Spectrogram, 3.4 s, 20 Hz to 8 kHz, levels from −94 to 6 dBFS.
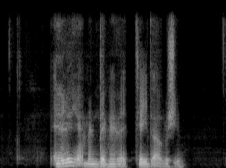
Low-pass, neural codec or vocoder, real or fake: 7.2 kHz; codec, 16 kHz in and 24 kHz out, 0.6 kbps, FireRedTTS-2 codec; fake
